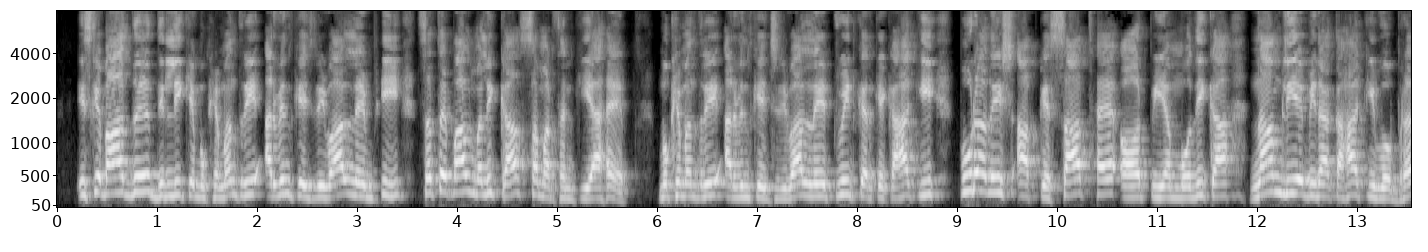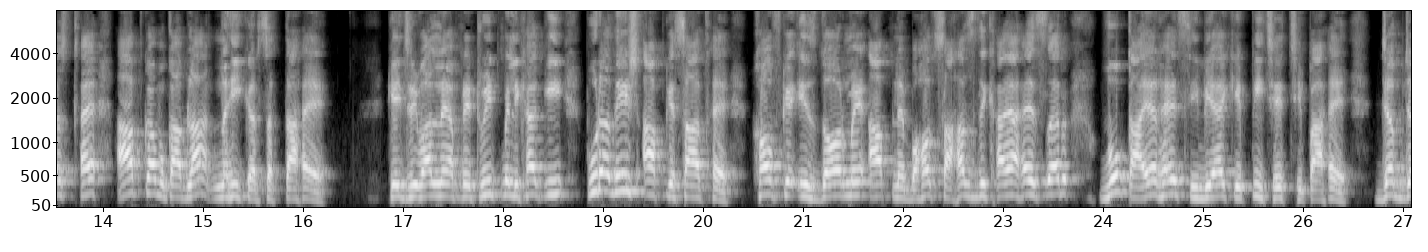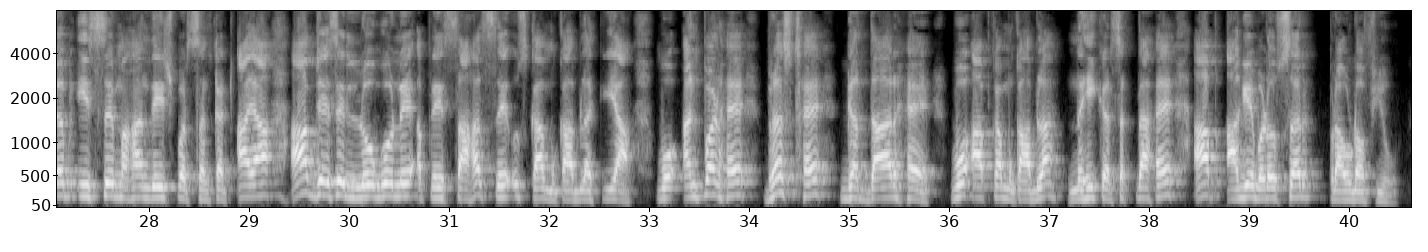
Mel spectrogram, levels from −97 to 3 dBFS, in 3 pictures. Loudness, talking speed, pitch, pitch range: -13 LUFS, 170 wpm, 185 Hz, 165-210 Hz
